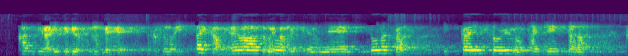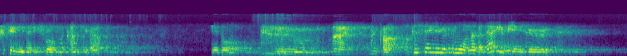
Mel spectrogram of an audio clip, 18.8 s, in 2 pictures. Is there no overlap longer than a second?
No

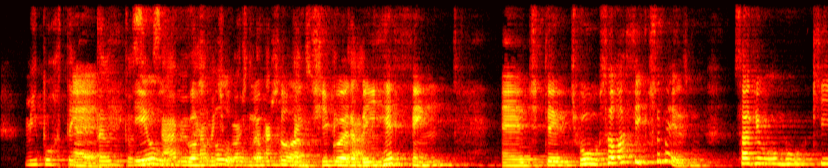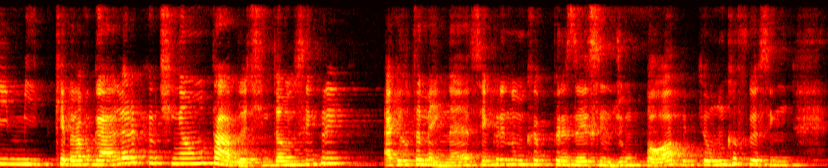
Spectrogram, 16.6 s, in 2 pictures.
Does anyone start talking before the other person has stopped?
Yes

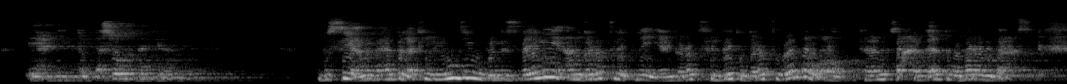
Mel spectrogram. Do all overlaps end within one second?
Yes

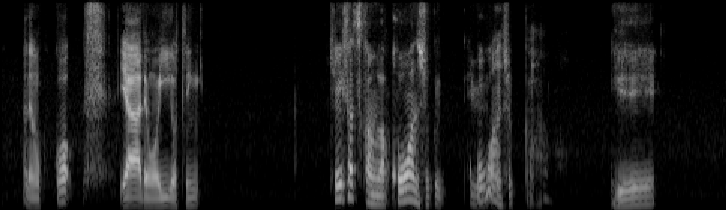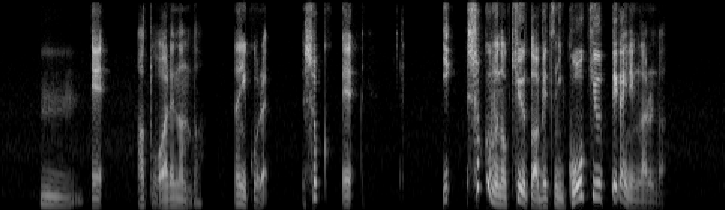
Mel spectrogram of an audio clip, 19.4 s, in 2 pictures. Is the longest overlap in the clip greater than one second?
No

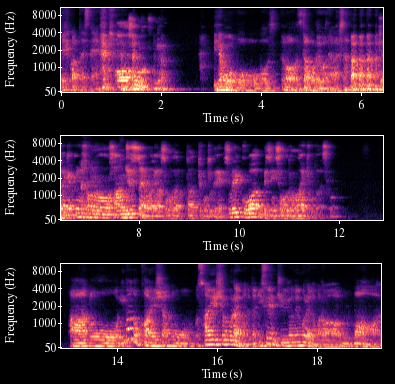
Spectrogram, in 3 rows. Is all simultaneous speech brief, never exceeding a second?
Yes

